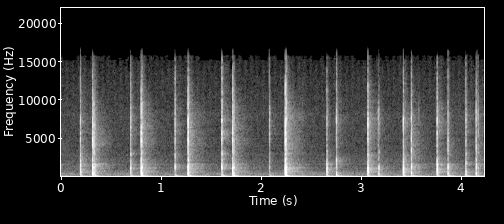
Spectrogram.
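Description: Long nails tap the front cover of a small hollow plastic 3DS game case, making 20 short, dry, bright clicks that mostly come in quick pairs. Each tap has a hollow, plasticky knock centered around 1.2 kHz and dies away almost instantly, with quiet gaps between them.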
